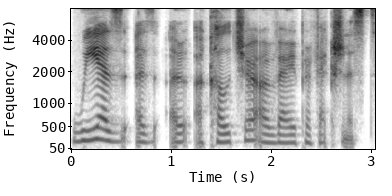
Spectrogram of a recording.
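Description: A woman with an unremarkable speaking voice talks at medium pitch with ordinary pitch variation, the sound dry and close with no echo and the background quiet. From Canada, Vancouver. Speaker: food blogger and cookbook author. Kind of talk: interview conversation.

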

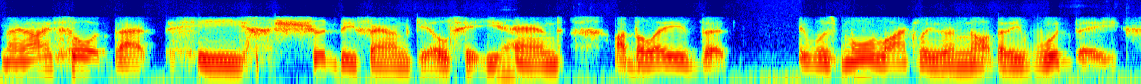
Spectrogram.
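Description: A man talks at a fairly slow pace with an Australian accent. His loudness stays very even throughout. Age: 50s. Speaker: journalist. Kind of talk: interview.

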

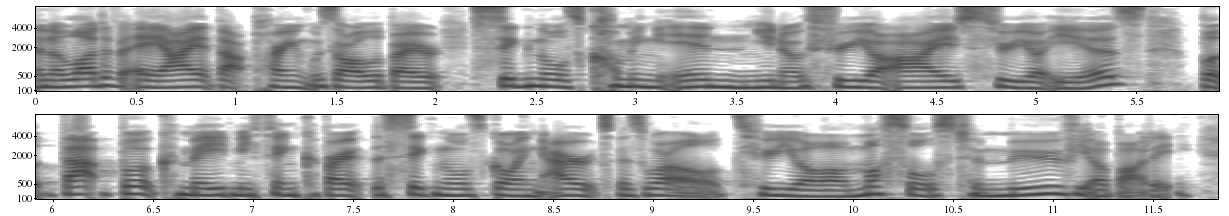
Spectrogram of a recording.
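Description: A woman with a northern English accent speaks in a flat monotone at a moderate pace, her loudness very even and her words running on with hardly any pauses. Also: medium pitch for a woman. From northern England; Bolton. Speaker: tech company co-founder and CTO. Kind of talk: casual interview.

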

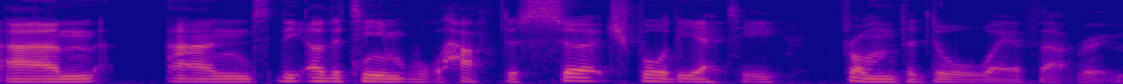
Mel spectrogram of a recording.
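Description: The recording is very clean with a silent background, carrying a normal speaking voice. A man talks at a fairly slow pace and fairly low pitch with fairly even intonation. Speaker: board game cafe co-host. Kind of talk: casual chat.

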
